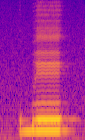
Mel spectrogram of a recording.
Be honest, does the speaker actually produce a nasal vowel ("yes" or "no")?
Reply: no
